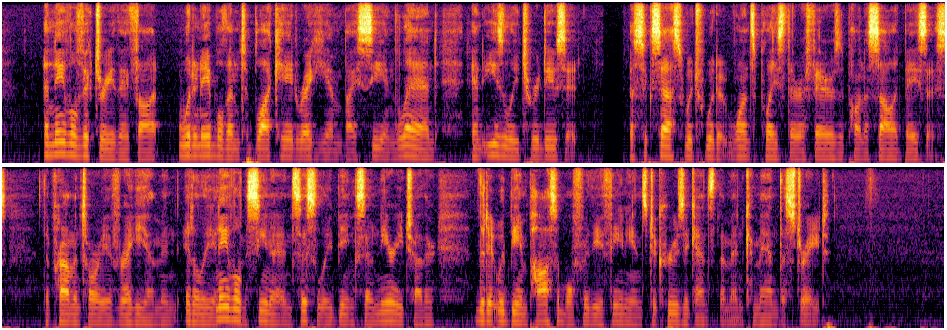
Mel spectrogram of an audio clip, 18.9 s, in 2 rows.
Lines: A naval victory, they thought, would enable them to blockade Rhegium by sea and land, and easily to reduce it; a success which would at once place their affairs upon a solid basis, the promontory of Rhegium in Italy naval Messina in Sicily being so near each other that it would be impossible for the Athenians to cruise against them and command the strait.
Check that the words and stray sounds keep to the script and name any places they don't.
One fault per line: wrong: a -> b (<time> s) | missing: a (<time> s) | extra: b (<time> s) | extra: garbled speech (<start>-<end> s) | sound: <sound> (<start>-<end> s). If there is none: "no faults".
sound: whoosh (18.0-18.4 s)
